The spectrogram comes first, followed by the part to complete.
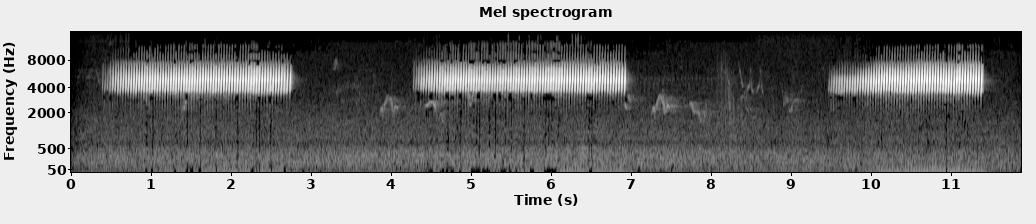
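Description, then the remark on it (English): Three long, dry chipping sparrow trills, each a steady rapid buzz of notes lasting a few seconds, separated by short pauses; the trills swell slightly in loudness as they go, with no voices present. “Oftentimes, the chipping sparrow trill gets louder.”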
